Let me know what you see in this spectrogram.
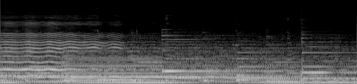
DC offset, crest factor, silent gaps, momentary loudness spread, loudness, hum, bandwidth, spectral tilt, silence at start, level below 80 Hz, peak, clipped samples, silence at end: under 0.1%; 12 dB; none; 5 LU; -20 LUFS; none; 10.5 kHz; -7.5 dB/octave; 0 s; -36 dBFS; -8 dBFS; under 0.1%; 0 s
